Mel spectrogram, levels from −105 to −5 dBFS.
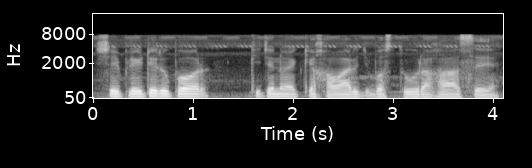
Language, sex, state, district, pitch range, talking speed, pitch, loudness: Bengali, male, Assam, Hailakandi, 105-120 Hz, 145 wpm, 110 Hz, -18 LUFS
